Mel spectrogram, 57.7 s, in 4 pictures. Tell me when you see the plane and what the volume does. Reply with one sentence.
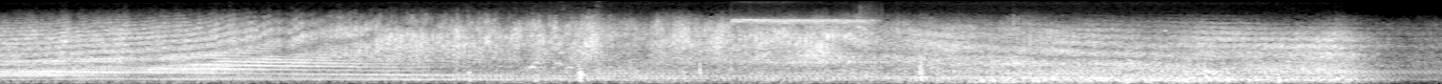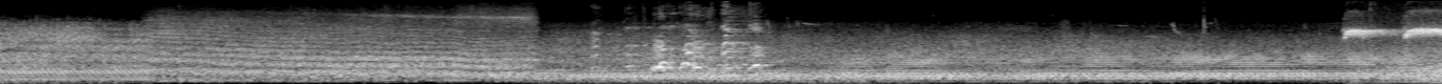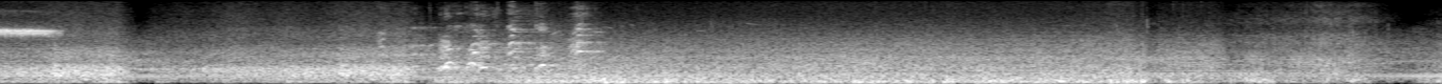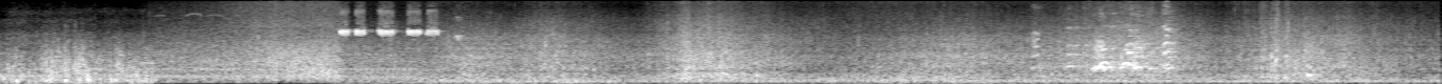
You can hear the plane from 0.0 to 57.6 s, getting quieter.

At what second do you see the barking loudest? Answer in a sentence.
The volume of the barking peaks at 54 seconds.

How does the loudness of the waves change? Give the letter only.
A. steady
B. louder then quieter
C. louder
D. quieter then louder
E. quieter
A.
